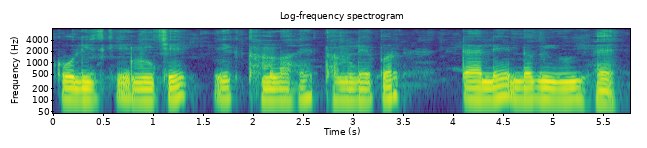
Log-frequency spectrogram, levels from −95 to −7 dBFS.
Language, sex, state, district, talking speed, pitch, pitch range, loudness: Hindi, male, Uttar Pradesh, Saharanpur, 125 wpm, 105 Hz, 100-110 Hz, -16 LUFS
